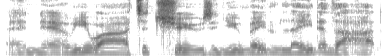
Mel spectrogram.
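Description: A man's voice: on the low side, expressive, slow, a bit bright, no echo, exaggerated voice. A man voicing a commanding, threatening old pirate sea cook in a drawling for an audiobook. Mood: sly. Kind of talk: dramatic audiobook character voice.

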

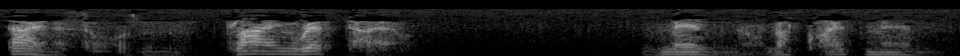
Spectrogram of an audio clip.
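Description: An actor playing an educated army captain who speaks in a crisp, articulate and lyrical way, in a 1940s radio drama. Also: male voice, medium pitch, big pitch swings, takes it slowly. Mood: measured. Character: educated male army captain, dreamy and commanding. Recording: tinny, hissy 1940s radio broadcast.

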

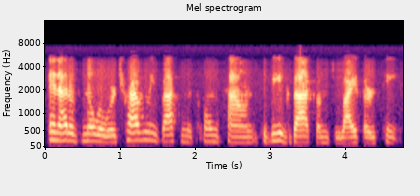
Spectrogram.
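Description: A woman in her thirties with a Puerto Rican accent, telling her life story as a podcast guest in a fast, excited way. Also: fairly low pitch, dry recording. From Puerto Rico. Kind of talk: storytelling interview. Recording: dull, lo-fi podcast audio.

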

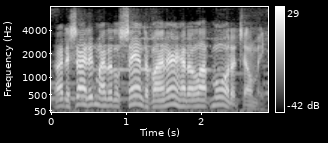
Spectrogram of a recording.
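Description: An actor playing a wisecracking American cafe owner who narrates with a dry, hardboiled manner in a 1940s radio drama. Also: male voice, high voice, big pitch swings, fast, highs cut off. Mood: narrating. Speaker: narrator and lead. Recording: old radio broadcast with music.

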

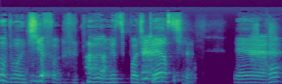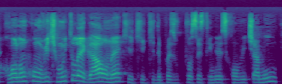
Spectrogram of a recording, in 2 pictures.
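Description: A man's voice: a little high, a little slow, slight background noise. A man with a Brazilian accent hosting a podcast in a laid-back, slangy way, laughing easily. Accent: Brazilian Portuguese. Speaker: podcast host. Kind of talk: casual podcast chat.

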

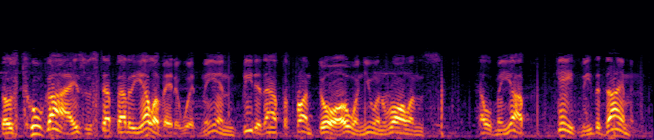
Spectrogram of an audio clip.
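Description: An American actor playing a wisecracking, cool-headed amateur sleuth in a breezy, insistent 1940s radio style. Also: male voice, medium pitch, lively intonation, a little fast, natural voice. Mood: wry, reasoning. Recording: muffled, noisy old radio recording.

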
